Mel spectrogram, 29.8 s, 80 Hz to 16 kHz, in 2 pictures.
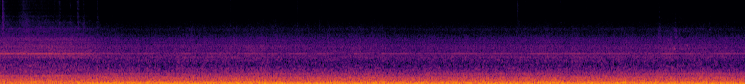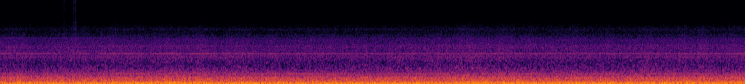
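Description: Boeing 737-800 cabin noise in flight: the steady, low drone of its CFM56 turbofan engines and rushing air heard inside the cabin, with a faint steady whine above it.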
